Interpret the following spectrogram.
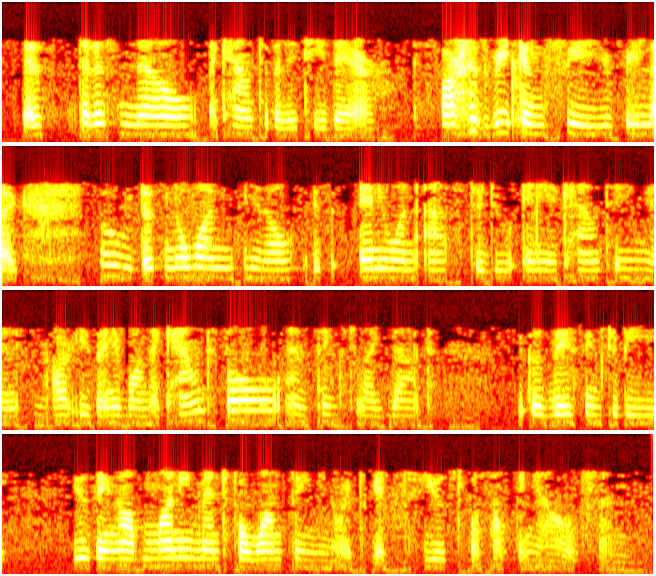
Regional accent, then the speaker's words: India; English is a second language; I was born and brought up in India.

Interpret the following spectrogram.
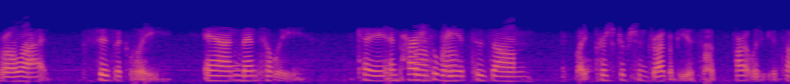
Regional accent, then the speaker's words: Louisiana, United States; I'm from Louisiana.

